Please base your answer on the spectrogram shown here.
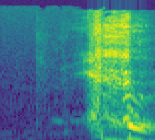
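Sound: sneeze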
